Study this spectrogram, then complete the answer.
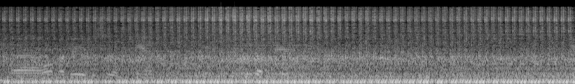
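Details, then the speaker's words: Sears GT18 garden tractor engine at idle, just started, plow fitted in snow: steady, fast, light ticking over an even idle thump, owner says the left intake valve has too much gap; valve tick from excessive valve clearance. "if y'all hear that ticking i know what it is i know i've heard people ask me about the house at the house but it is uh i know which valve it is it's the left intake valve it's got too much gap in it"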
